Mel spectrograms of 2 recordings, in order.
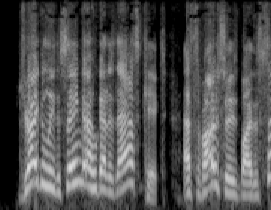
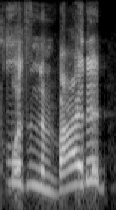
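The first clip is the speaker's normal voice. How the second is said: mock offended; 8 semitones higher, much slower than usual. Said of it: "and I'm like".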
